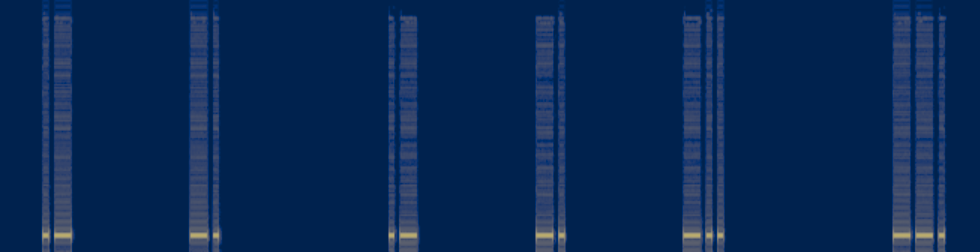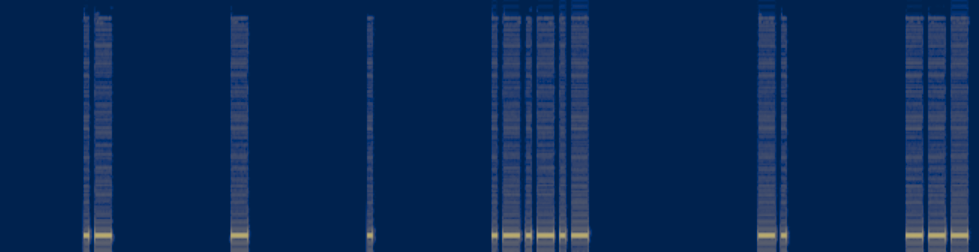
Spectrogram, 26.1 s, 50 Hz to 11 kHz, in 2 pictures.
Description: Morse code, heard as a keyed tone, about 16 wpm, spaced as for 5 wpm, 800 Hz. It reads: AN AND GATE. NO
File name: CW Code Groups @5WPM / Technical Subjects / AND Gate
